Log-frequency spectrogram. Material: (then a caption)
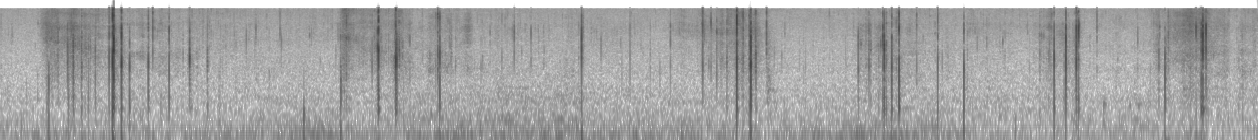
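Plastic. Long nails scratch and tap the surface of a flat pink plastic hot and cold pack filled with gel beads. Sharp, bright crackling ticks burst irregularly over a steady, soft scratchy hiss and a low rumble, giving a busy, crinkly texture throughout.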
